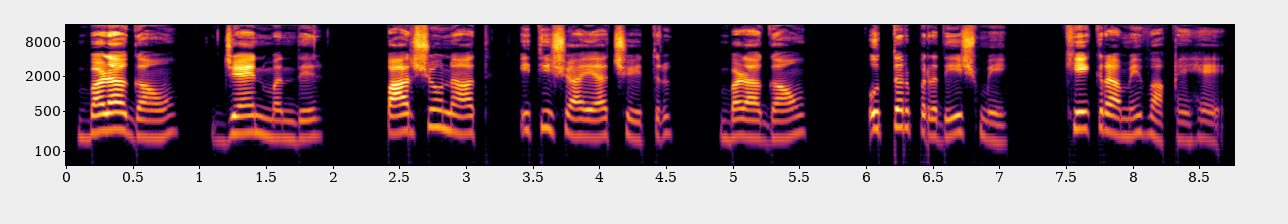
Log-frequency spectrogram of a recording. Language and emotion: Urdu, neutral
